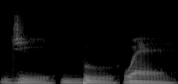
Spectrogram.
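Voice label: "jibuwe", concatenated syllables; Affixing experiment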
